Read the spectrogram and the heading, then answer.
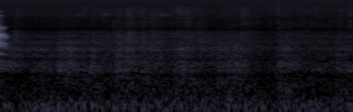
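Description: A steady, low rumble fills the inside of a moving train carriage, with a constant muffled roar and faint rattling. It continues evenly throughout, and nobody speaks.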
